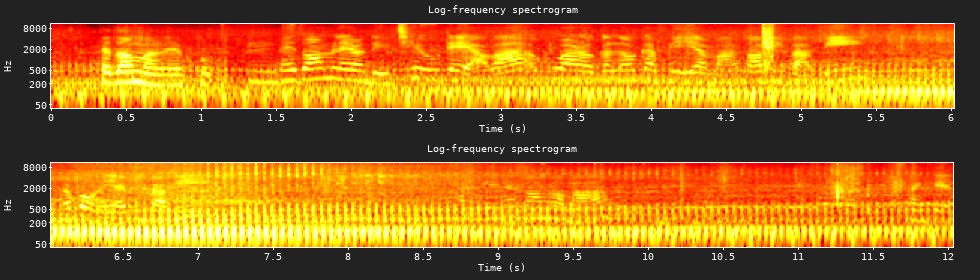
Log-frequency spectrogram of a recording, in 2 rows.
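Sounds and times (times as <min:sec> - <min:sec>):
small motorcycle engine idling: 0:00.0 - 0:12.0.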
